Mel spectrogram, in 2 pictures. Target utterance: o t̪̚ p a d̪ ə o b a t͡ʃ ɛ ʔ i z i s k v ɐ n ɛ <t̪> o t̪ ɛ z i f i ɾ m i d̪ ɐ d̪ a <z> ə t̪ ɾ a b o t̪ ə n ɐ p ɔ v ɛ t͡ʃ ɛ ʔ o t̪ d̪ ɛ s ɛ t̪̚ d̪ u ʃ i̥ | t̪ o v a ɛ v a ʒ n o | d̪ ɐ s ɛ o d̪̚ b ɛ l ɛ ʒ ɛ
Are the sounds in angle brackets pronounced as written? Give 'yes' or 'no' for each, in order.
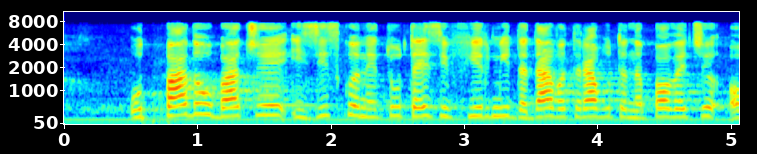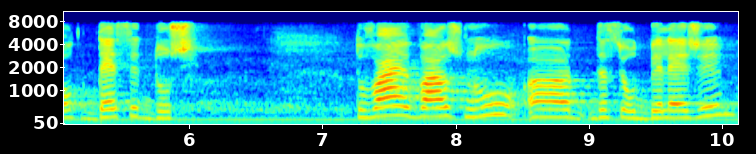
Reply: yes, no

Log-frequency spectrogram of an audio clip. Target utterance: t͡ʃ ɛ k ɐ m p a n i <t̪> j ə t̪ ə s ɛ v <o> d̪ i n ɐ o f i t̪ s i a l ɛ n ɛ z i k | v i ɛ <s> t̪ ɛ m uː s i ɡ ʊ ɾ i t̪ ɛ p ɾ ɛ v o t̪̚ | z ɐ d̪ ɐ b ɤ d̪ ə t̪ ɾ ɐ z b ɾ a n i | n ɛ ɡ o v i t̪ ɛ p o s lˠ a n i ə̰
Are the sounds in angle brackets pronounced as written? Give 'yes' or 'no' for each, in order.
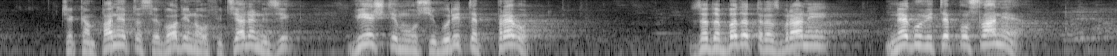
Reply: no, no, no

